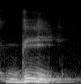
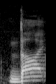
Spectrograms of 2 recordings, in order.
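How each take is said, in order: First: The word is said in its full, strong form. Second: The word is said in its reduced, weak form. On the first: The following noun is emphasized. "This is the strong form" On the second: The following noun is not emphasized. "The is weak form"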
